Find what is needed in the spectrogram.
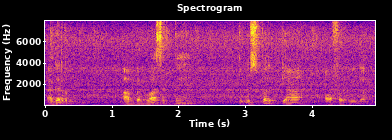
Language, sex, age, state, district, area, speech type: Urdu, male, 18-30, Delhi, South Delhi, urban, spontaneous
